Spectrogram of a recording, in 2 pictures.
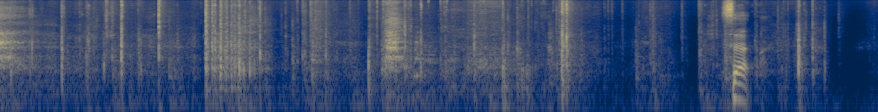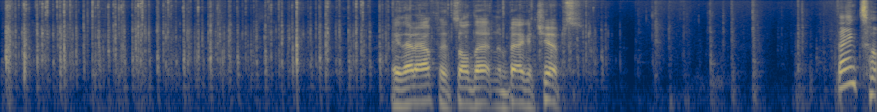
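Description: Computer keys clatter in quick taps.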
